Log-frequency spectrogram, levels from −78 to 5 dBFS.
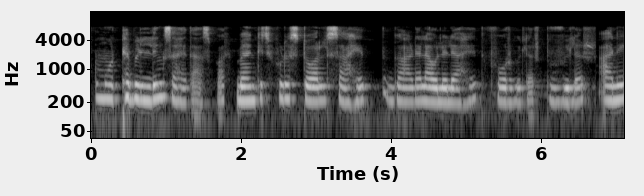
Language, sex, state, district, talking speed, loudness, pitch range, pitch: Marathi, female, Maharashtra, Pune, 145 wpm, -20 LUFS, 205-230 Hz, 215 Hz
